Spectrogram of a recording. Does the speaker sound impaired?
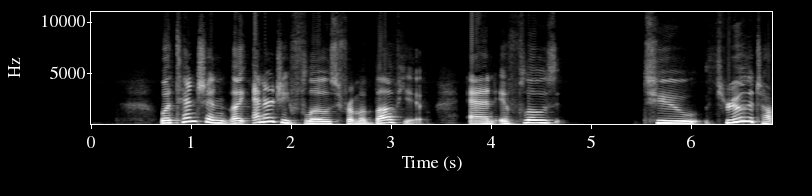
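No.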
